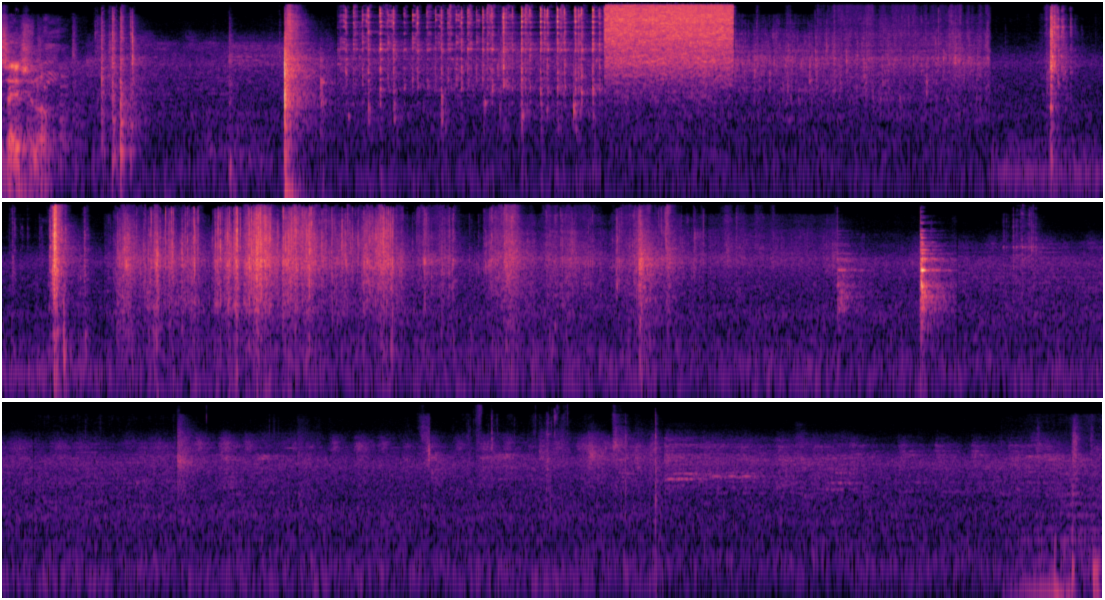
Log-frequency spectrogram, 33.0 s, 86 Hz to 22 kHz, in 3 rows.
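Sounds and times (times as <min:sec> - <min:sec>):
dishes and utensils clinking: 0:02.8 - 0:06.2, 0:19.4 - 0:21.4.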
